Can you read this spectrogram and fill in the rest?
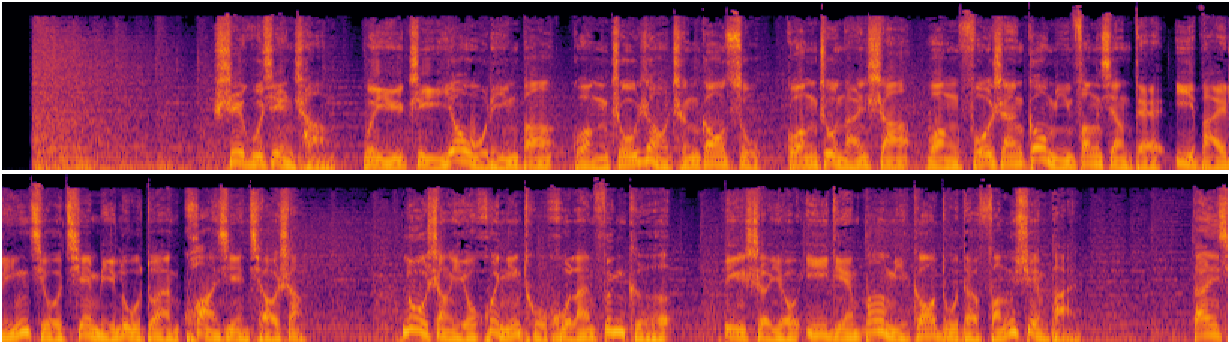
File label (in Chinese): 男 专题配音 正气大气; 交通事故; 激情有力; 大气浑厚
